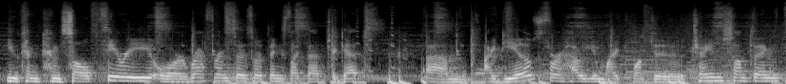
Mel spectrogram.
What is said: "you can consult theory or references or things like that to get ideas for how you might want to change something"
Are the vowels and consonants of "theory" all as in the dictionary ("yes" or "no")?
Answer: yes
